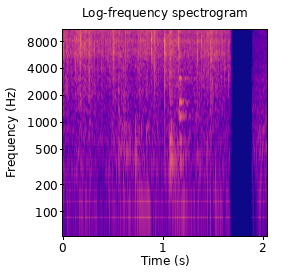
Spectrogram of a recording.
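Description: Cooked food for a mini kozhukattai evening snack being stirred in a pan, with close scraping and light sizzle running steadily for under two seconds before a brief silent gap.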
